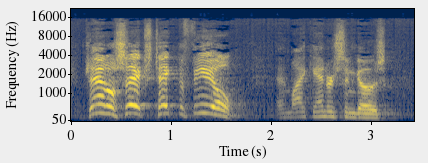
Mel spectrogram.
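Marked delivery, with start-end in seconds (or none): 0.2-1.6 commanding, forceful, very high referee yell. Recalling refereeing a game, calling a team onto the field: retelling a forceful referee yell. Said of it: "in my very forceful referee voice".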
